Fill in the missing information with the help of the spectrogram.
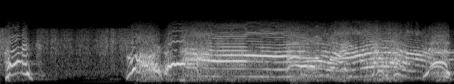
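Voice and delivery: high shocked cry; horrified cry. Acted. Wife watches the plant swallow Will, horrified cry. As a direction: cry out in horror.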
